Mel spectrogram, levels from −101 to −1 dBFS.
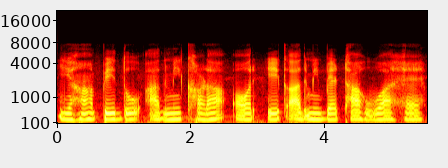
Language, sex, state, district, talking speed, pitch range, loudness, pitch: Hindi, female, Jharkhand, Deoghar, 120 wpm, 170-180 Hz, -19 LUFS, 175 Hz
